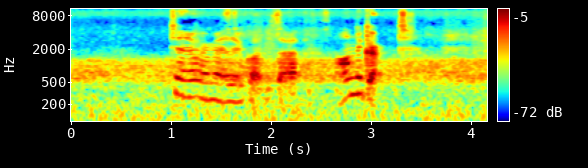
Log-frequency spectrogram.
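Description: A girl speaks briefly, close by.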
